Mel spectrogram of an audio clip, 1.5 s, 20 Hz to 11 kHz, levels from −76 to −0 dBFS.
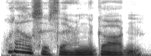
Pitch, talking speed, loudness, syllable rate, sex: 105 Hz, 275 wpm, -14 LUFS, 6.9 syllables/s, male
